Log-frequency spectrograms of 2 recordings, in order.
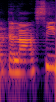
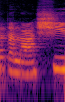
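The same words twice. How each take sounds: First: तलाशी with a plain s; wrong pronunciation. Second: तलाशी with a sh sound; correct pronunciation. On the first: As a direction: say तलाशी as ta-laa-see. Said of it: "तलाशी नहीं होता". (तलाशी को 'तलासी' जैसा) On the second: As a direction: say तलाशी as ta-laa-shee. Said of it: "तलाशी होता है". (तलाशी में 'श' की आवाज़) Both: Shown as a demonstration.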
